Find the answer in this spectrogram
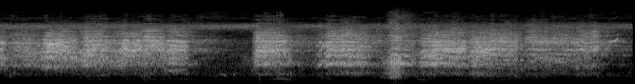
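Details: Hundreds of Scarlet, Red-and-green and Blue-and-yellow macaws gather at a clay lick on the Rio Tambopata, Peru, squawking in a harsh, raspy chorus of overlapping screeches rising and falling in bursts about every second.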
